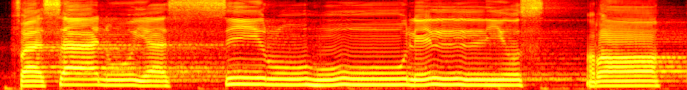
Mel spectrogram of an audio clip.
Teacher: huruf RO dipanjangkan dua harakat karena di atasnya terdapat Alif kecil atau di depannya pula terdapat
